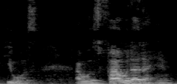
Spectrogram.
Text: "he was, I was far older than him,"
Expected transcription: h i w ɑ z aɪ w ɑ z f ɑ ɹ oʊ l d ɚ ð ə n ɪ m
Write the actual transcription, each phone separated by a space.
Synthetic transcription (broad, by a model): h i w ɑ z aɪ w ɑ z f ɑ w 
